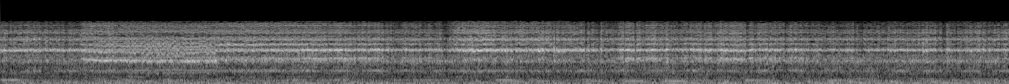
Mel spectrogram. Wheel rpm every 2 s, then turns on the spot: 160, 160, 170, 170, 170.
none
